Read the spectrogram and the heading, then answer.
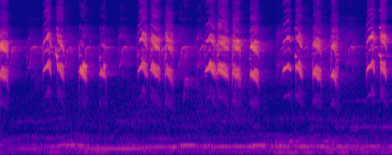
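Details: Food-begging sooty-headed bulbul young: a steady stream of hoarse, buzzy squawks, about one burst every second, some merging into longer rasps.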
